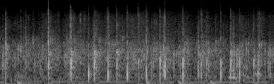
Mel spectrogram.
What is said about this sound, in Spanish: Y nosotros esperamos que esta información sea suficiente para complacer a Sofía, la hija de doña Marina Benavides, a quienes le dedicamos este aplauso.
